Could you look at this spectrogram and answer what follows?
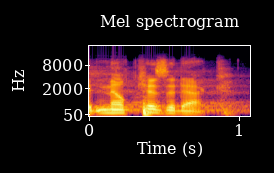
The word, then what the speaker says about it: Melchizedek: Say Melchizedek.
